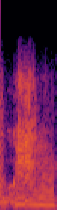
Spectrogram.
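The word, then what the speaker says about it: क्लीं: की मात्रा और बिंदी उसका उच्चारण होगा क्लिंग ग ग की निकलेगी पीछे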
